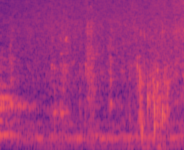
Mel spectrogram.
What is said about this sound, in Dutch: Eh, ik pak even snel een slokje water. Ik voel een kriebeltje in mijn keel aankomen.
